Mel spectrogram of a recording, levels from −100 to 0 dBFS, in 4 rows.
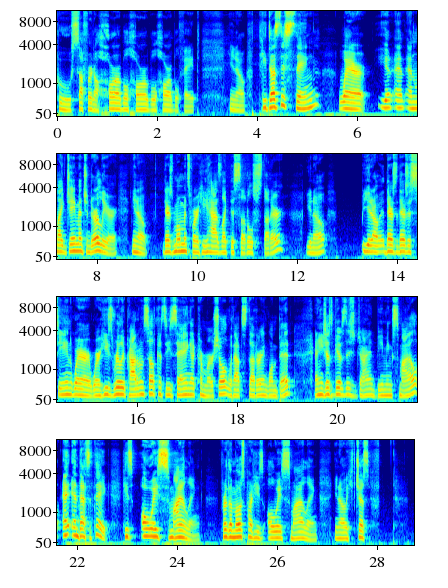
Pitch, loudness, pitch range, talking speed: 155 Hz, -29 LUFS, 140-175 Hz, 175 wpm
